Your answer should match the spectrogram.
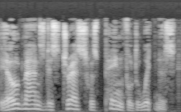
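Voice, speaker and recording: An actor narrating a radio drama in a measured, formal storytelling manner. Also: male voice, mid-range voice, lively intonation, husky, no room sound. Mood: reflective. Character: grown man recalling past events.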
